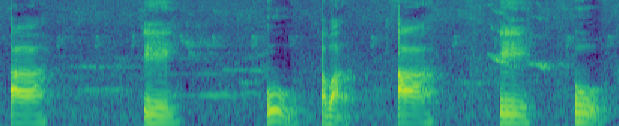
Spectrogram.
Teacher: হামজা অক্ষর হলকের প্রথম থেকে শক্ত করে পড়তে হয়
